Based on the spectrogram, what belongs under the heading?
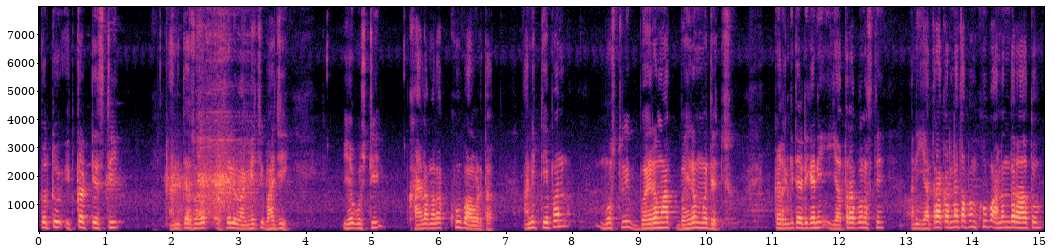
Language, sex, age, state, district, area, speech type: Marathi, male, 30-45, Maharashtra, Amravati, rural, spontaneous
